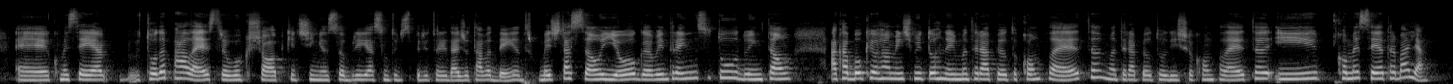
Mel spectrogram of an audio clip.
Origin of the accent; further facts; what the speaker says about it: Araxá, Minas Gerais, Brazil; moved away; era na minha cidade natal, que era achar, e eu fiquei um mês em Araxá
